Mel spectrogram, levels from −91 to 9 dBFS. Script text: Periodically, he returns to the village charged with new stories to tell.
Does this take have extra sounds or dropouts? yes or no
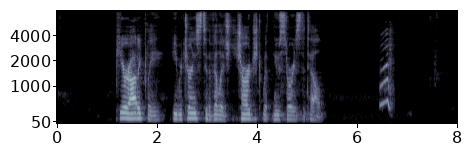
yes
